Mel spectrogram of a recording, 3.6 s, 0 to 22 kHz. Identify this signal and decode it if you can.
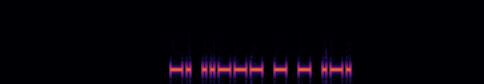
Morse code, heard as a keyed tone, about 40 wpm, 700 Hz. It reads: N2TTR
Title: USA Call Signs - 5 Characters - Repeated 2x - 40wpm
